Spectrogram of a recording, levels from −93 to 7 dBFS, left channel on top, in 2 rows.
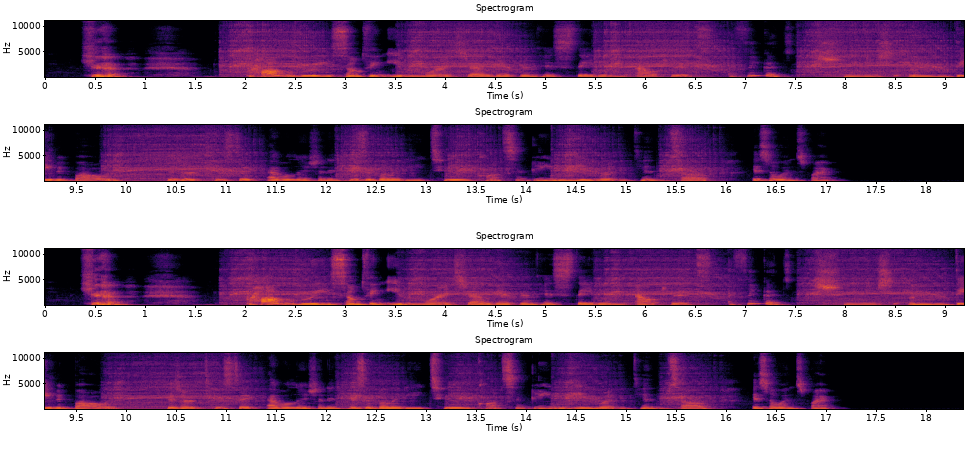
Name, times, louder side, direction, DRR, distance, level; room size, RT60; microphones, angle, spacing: voice 1, 0.4-1.7 2.0-7.4 7.7-10.0 10.4-17.0, right 1 dB, 30° right, 4 dB, 0.6 m, -30 dB
Domestic sounds home sounds, 1.7-3.0 3.5-4.9 5.5-7.0 7.5-9.3 9.7-11.5 12.1-12.9 13.2-13.9 14.2-16.1, left 1 dB, 20° left, 0.7 m, -42 dB
3.0 x 2.4 x 3.2 m, 0.26 s
head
